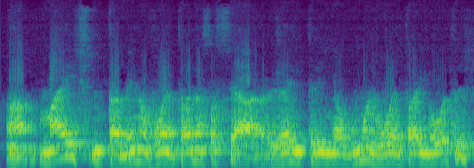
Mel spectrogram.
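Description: A political commentator delivers a casual monologue that is ironic, combative and packed with profanity, speaking at normal speed in a medium-pitched voice. The recording sounds roomy and dull, lo-fi, with faint music behind him.

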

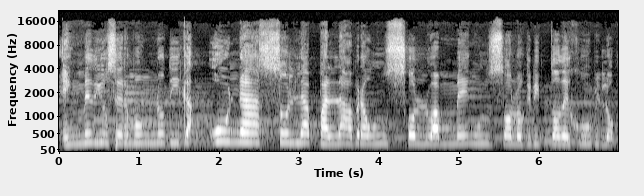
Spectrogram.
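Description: A man's voice: very high voice, voice pushed up. A man playing a flustered, anxious pastor who pleads in a strained, rising voice, heard with long hall reverb and faint music. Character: fretful middle-aged male pastor, anxious, pleading.

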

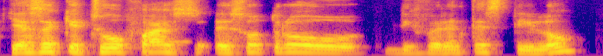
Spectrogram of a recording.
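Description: A man's voice: on the high side, normal speed. A man, telling his story in a casual interview, often restarting and dropping English words into his speech.

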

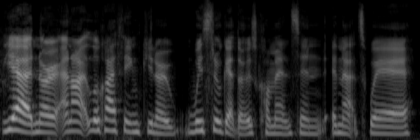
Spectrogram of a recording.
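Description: A young woman hosts a casual podcast chat, open and talkative. Her voice is bright and forward. The sound is dry and close. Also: mid-range voice, moderate pace, smooth, no room sound. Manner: candid and chatty, with frequent fillers. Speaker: podcast host.

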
